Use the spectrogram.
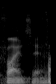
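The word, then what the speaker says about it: Feinsand: Mark Farisand. – Mark Finesand. – Finesand. Said his name wrong, yeah.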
